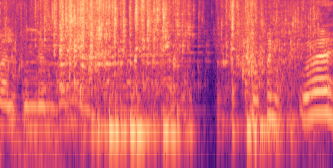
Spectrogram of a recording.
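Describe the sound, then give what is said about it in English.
Warm water pours steadily into a large, vase-shaped wooden barrel of fresh yogurt with a rushing, splashing sound, mixed with voices talking over it; the pour breaks briefly and then resumes. “Amma says that we're going to combine all this yogurt with warm water in the teko.”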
